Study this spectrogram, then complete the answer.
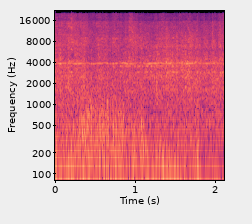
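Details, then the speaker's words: Farm hay equipment running in the field: thin steady high-pitched squeal over heavy low mechanical rumble, coming from somewhere up top; same noise occurred on first use this year, then quit; source not found. "You guys help us listen to this thing. It's fixing to make some noise, I'm afraid."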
